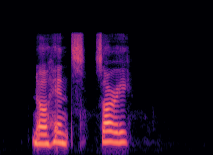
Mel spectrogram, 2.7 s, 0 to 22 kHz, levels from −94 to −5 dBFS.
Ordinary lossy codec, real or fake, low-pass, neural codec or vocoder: none; fake; 9.9 kHz; vocoder, 22.05 kHz, 80 mel bands, WaveNeXt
